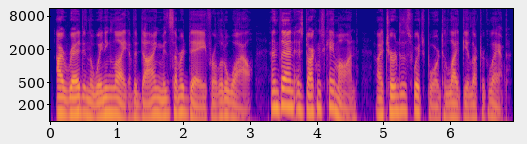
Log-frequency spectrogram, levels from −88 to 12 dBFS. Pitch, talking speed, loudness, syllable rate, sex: 120 Hz, 275 wpm, -20 LUFS, 6.7 syllables/s, male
